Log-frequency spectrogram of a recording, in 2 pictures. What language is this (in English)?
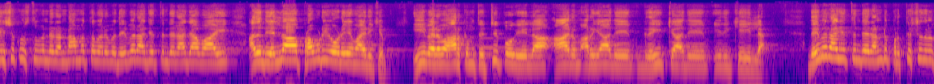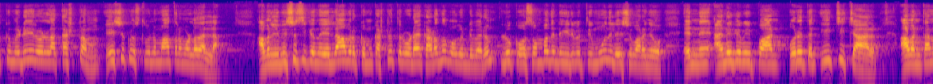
Malayalam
